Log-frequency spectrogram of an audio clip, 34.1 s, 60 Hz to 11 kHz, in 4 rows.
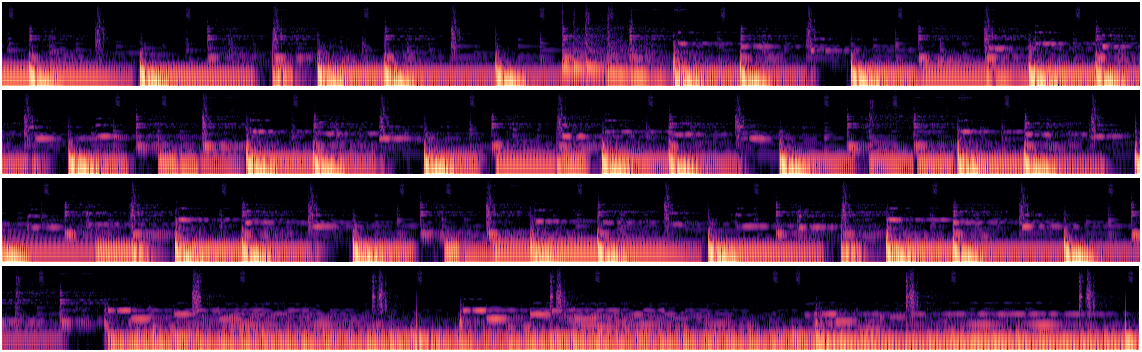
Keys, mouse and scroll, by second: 0.0-0.4 scroll up 4, 0.4 click, 0.6-1.0 scroll up 2, 1.0 s, 1.8 s, 2.8 s, 4.1 g, 5.4-5.9 scroll down 1, 5.9 click, 6.1 3, 6.7 click, 6.8 click, 7.2 Tab, 7.7 click, 8.2 g, 9.7 ctrl+r, 11.3 click, 11.7 scroll down 4, 11.9 g, 12.9 e, 13.8-14.2 scroll down 1, 14.2 click, 14.5-14.9 scroll up 7, 14.9 g, 15.8 scroll down 1, 16.0 Tab, 16.2 click, 16.7 click, 16.9-17.4 scroll up 4, 17.4-17.8 scroll down 1, 17.8 ctrl+z, 17.9 ctrl+z, 18.0 ctrl+z, 18.6 3, 18.8 click, 19.0 click, 19.5 e, 20.6 click, 21.1 click, 21.7 scroll down 1, 21.9 Tab, 22.0 click, 22.2-22.6 scroll up 2, 22.6 scroll down 1, 22.7 scroll up 1, 22.9-23.3 scroll down 1, 23.3 click, 23.5 scroll up 3, 23.6 scroll down 1, 23.9 click, 24.3 scroll up 1, 24.5 click, 25.0 scroll down 2, 25.1 click, 25.3 click, 25.4 Tab, 25.6 Tab, 25.8 click, 25.9 Tab, 26.0 click, 26.2 Tab, 26.4 click, 26.6 shift+click, 27.4 shift+click, 28.2 shift+d, 30.6 Tab, 30.8 Tab, 31.1 p, 32.2 Tab, 32.3 e, 32.8 right click, 33.5 ctrl+z, 33.8 click, 34.0 Tab.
